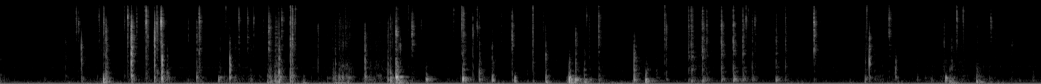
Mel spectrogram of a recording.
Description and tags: Papel de aluminio arrugado 01
Moving a wrinkled sheet of aluminium paper. // Moviendo una hoja de papel de aluminio arrugado.
aluminium, metalic, aluminium-film, noise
